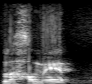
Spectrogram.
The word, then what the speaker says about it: Magomed: Jadi tulisnya Magomed, tapi bacanya Mahomet, kan gitu kan ya. Jadi Nur Magomedov itu jadi Nur Mahomet.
